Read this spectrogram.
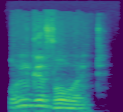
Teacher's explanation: The O here is a bit longer because there's an H after it. Yeah. And as usual, the W is a V.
